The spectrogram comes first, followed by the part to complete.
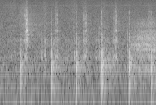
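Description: Breather adapter being screwed by hand into a twin-SU-carburettor airbox base: a run of light clicks and scrapes, about four a second, as the threads and fingers work the part.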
